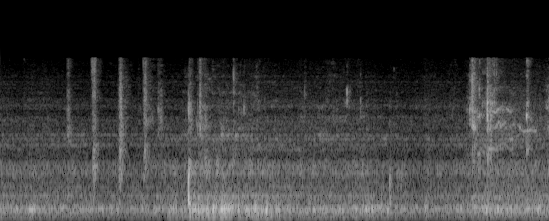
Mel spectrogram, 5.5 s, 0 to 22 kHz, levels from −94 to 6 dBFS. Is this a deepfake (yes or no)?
no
